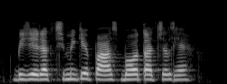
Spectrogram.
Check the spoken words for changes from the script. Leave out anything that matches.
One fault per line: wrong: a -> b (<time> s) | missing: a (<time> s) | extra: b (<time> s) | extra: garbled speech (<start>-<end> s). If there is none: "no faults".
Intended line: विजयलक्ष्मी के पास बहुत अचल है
no faults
